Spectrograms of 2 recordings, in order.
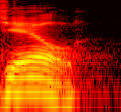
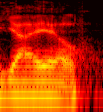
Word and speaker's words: Jael: But Sisera fled away on foot to the tent of Jael. Again, I'm giving you southern pronunciation. That would be Yael in Hebrew.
